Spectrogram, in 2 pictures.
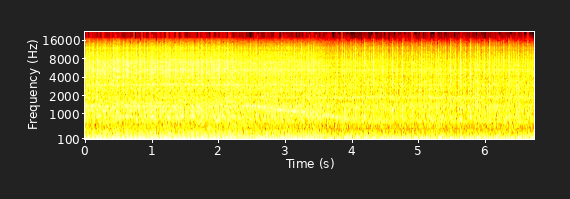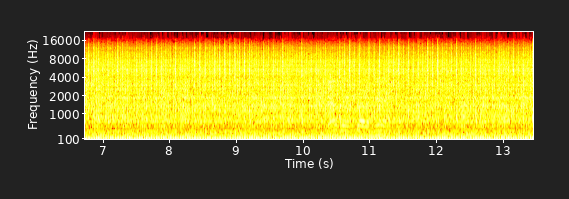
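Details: MK1 VW Rabbit/Caddy pickup with turbo diesel swap: fuel primed, injector lines loose; starter churns, catches at about 3.5 seconds, settles to steady clattering idle.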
